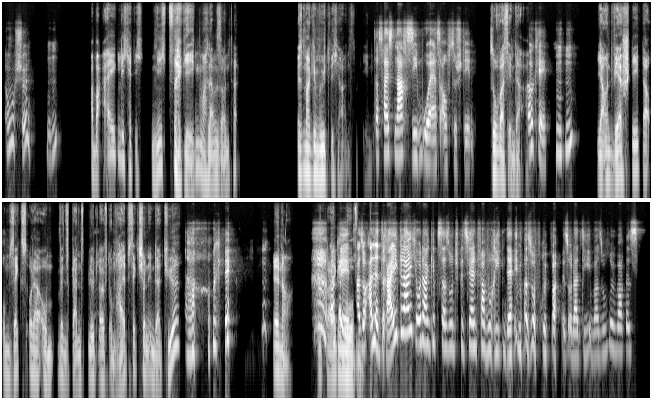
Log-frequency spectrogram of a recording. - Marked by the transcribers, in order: laughing while speaking: "dagegen, mal am Sonntag"; other background noise; laughing while speaking: "Aha, okay"; chuckle; laughing while speaking: "immer so früh wach ist oder die immer so früh wach ist"
- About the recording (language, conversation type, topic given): German, podcast, Wie beginnt bei euch typischerweise ein Sonntagmorgen?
